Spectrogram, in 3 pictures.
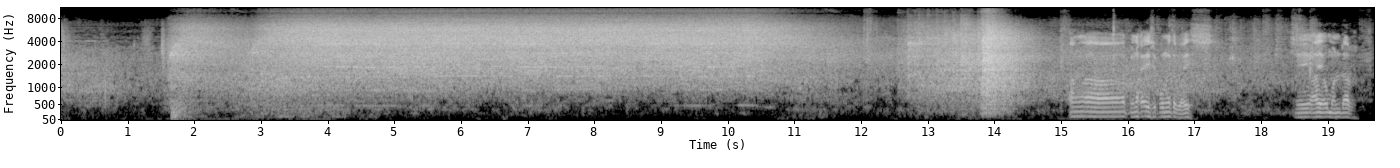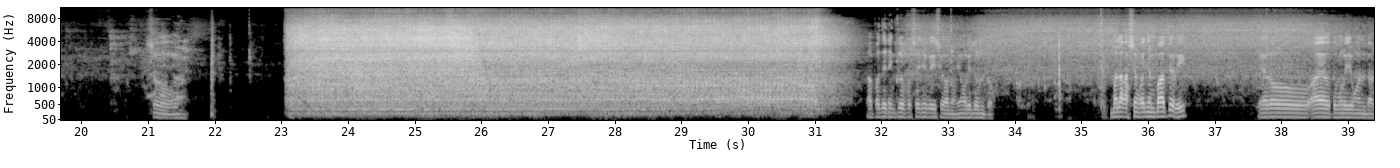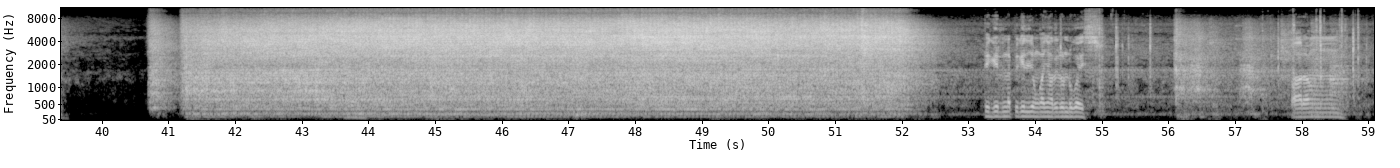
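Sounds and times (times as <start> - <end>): diesel engine cranking without starting: 0.0 - 9.2, 10.0 - 17.6, 40.7 - 52.8, 54.3 - 59.0
starter motor cranking engine: 23.0 - 31.4, 40.8 - 52.5, 54.4 - 59.0.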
